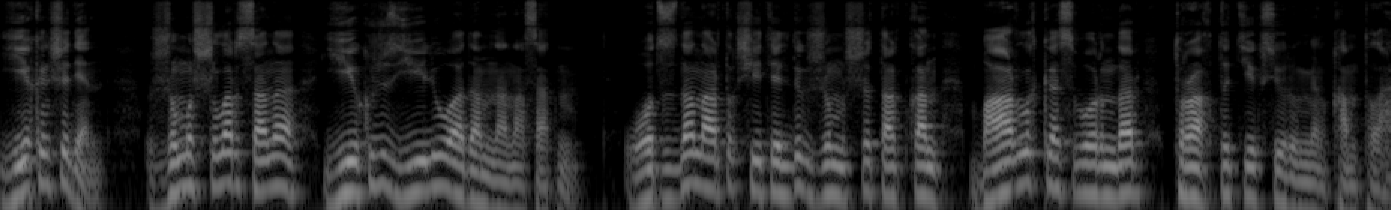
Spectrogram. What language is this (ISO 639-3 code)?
kaz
